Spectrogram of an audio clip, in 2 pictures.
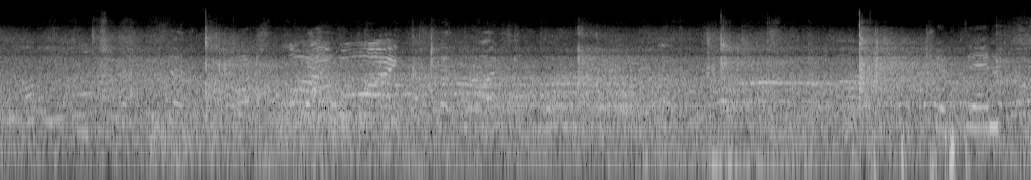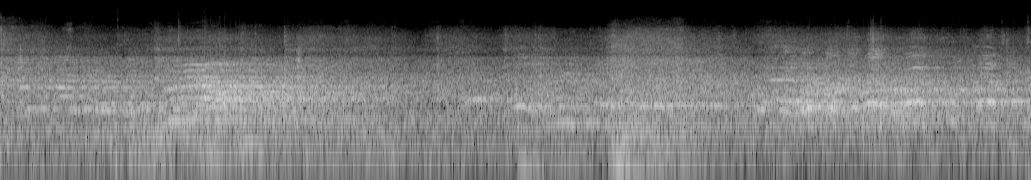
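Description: Spectators murmur and call out.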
